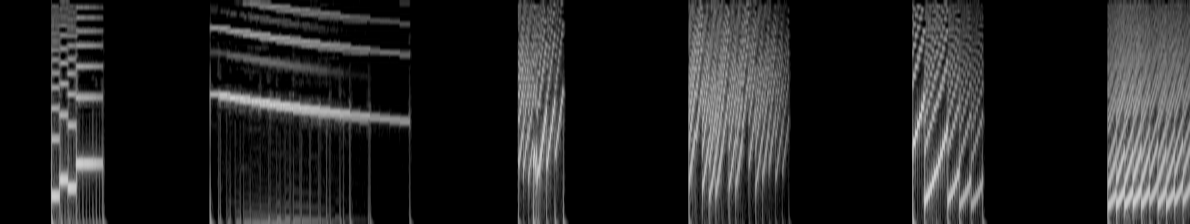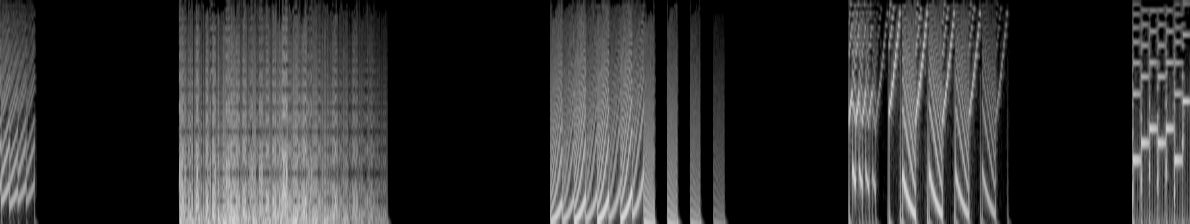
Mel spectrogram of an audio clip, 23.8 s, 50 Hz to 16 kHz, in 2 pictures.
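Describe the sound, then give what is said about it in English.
Short bursts of bright 8-bit NES video game music and chirpy coin-like blips, about ten separate snippets split by brief silences, some with rising sweeps, others dense and buzzy. No one speaks. “but then like the coin noises are throwing me off, because that just makes it sound like Mario or something like upbeat.”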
